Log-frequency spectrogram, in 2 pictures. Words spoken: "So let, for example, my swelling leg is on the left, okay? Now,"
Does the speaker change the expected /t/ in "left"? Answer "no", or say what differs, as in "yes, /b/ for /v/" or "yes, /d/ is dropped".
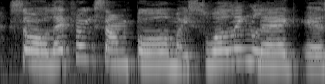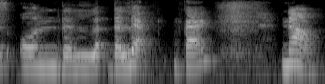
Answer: yes, /t/ is dropped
